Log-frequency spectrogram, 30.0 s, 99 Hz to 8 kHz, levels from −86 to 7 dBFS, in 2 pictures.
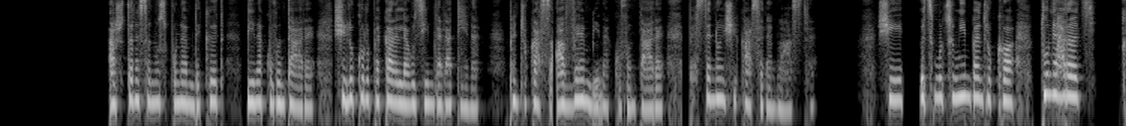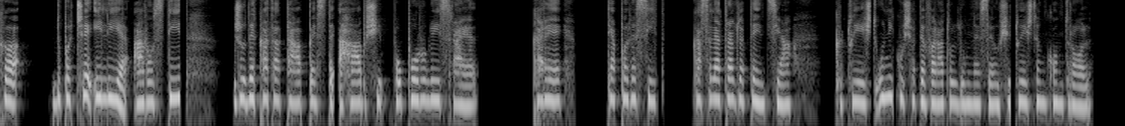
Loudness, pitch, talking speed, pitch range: -23 LUFS, 230 Hz, 135 wpm, 215-250 Hz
